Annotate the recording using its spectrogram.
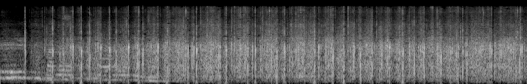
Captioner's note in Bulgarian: аплодисменти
